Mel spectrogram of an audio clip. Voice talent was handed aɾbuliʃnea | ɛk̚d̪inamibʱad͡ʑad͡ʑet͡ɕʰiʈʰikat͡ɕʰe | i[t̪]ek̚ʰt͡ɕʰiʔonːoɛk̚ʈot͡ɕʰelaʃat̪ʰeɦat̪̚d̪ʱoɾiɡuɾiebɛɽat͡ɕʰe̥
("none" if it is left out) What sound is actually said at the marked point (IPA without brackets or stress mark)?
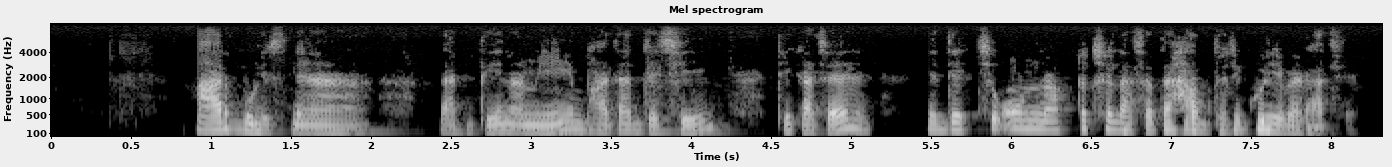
d̪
